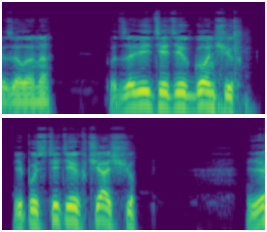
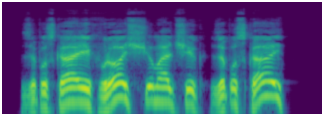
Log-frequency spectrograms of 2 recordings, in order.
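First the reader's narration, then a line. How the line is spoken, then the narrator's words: Mother shouting. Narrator (Russian): кричала мать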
